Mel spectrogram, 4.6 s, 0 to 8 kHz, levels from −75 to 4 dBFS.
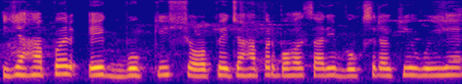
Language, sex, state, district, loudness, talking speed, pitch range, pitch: Hindi, female, Punjab, Fazilka, -16 LUFS, 195 wpm, 210-225 Hz, 215 Hz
